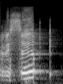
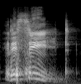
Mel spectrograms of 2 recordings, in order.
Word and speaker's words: receipt: this is receipt received so from now you will never say that give me a recept or etcetera but its actual buddhist section is receipt yes receive inshallah you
